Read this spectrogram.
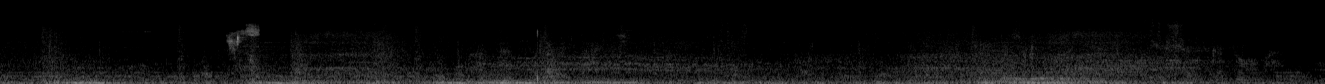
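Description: Fiery spells burst and crackle in a fight.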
